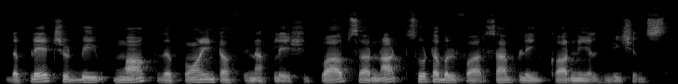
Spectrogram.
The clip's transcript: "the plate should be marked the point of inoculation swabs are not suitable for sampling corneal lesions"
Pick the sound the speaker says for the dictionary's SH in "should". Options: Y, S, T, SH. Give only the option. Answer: SH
